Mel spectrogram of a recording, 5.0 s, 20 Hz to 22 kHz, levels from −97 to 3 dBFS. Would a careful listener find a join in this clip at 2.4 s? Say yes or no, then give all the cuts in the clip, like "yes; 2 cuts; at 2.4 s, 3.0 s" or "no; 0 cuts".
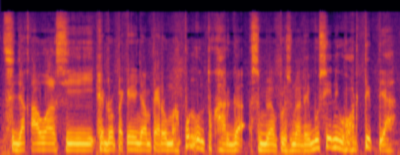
no; 0 cuts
